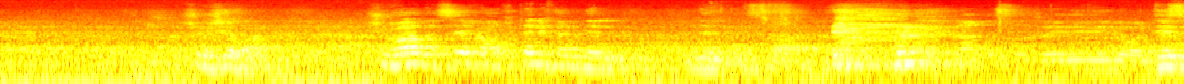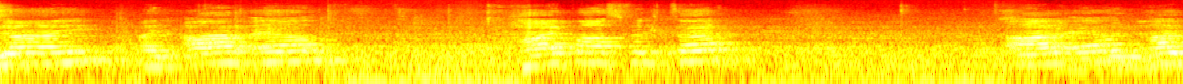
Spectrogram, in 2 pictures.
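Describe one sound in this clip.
A man lectures calmly, close by.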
